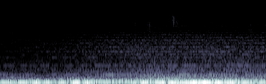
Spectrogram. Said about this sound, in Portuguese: Eu nem o vi saindo pela porta, só escutei o barulho, o ronco do carro sendo ligado lá fora.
